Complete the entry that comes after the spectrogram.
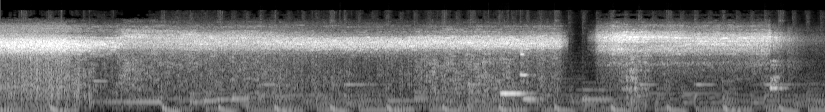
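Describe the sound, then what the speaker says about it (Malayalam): A pressure cooker cooking chickpeas vents its whistle as a loud, continuous hiss of steam. The hiss breaks off briefly near the end and then resumes before fading. "അപ്പം നമ്മളെ കുക്കർ വിസിലടി തുടങ്ങി"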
